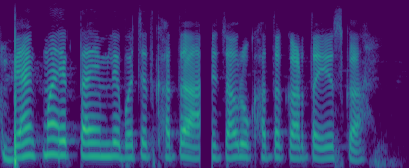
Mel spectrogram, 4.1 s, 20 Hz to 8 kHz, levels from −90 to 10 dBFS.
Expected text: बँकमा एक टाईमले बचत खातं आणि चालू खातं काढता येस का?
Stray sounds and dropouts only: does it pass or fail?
fail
